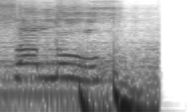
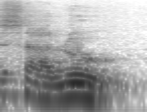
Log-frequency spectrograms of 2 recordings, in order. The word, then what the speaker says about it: salud: When a word ends in a D, we say, for example, salud. We don't say salud. That is the correct way to say the correct way to say it, but we say salud.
